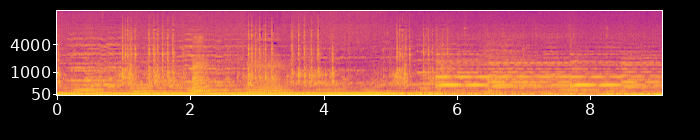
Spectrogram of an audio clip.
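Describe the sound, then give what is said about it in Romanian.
A splendid pendulum wall clock hanging on the back wall of a room with massive, heavy period furniture is set going, with rapid clustered ticks and clicks in short bursts over a steady low hum and sustained, tonal ringing notes. “Am uitat, pendula trebuie pornită și ea.”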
